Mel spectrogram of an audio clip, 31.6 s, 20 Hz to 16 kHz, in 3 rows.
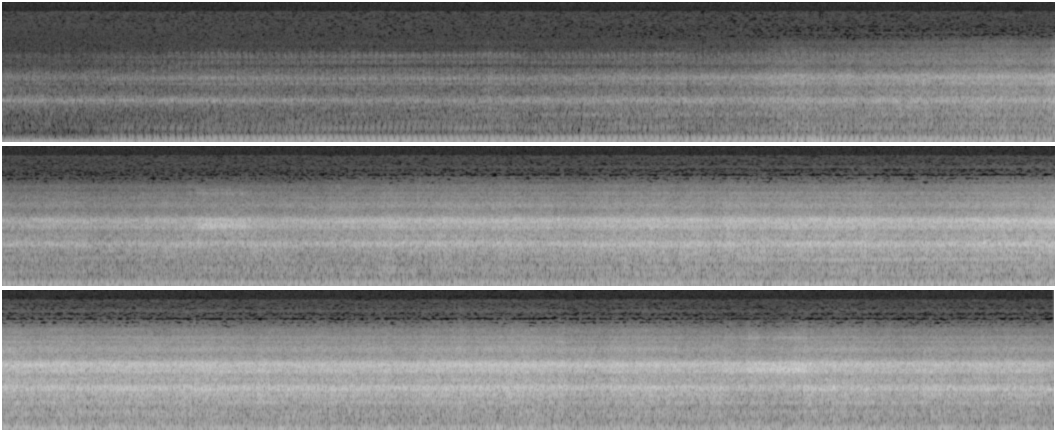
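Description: Honda NC750X's parallel-twin engine running as the motorcycle pulls away and gathers speed, with a rushing road noise that builds steadily as it goes faster. A brief thump about eight seconds in.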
